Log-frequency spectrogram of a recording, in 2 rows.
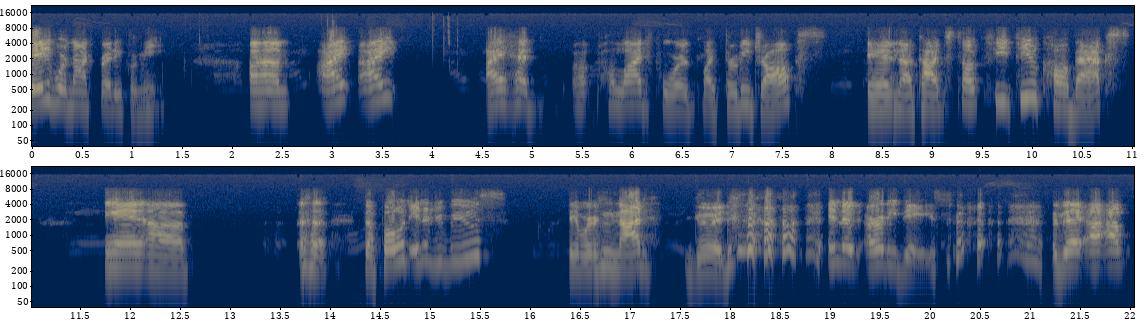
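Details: Adult woman, about 10 years after an ischemic stroke at age 36 that damaged about a third of her brain, including the speech center; initially unable to speak, with right-side paralysis; still recovering, with repetitions and word-finding pauses; post-stroke aphasia and apraxia of speech.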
